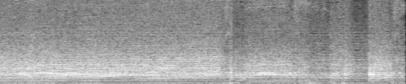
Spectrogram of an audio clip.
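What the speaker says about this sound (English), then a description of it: "Rotary engine, just completely different to everything else. Motorcyclish." A rotary-engined race car in a racing video game screams continuously at high revs on the Brands Hatch circuit, a loud buzzing, motorcycle-like drone with brief tyre squeals near the end.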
